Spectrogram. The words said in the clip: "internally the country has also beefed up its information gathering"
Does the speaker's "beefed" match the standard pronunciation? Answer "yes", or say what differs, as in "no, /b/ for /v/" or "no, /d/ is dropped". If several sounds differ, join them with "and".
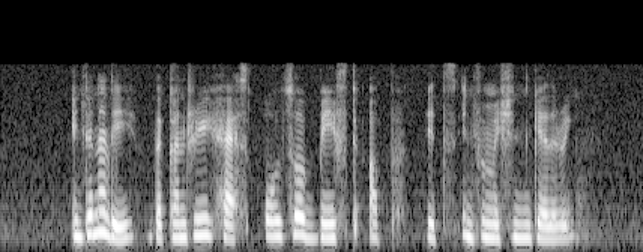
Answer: yes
